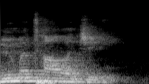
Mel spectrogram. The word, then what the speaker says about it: pneumatology: Uh, the study of or Christian theology concerned with the Spirit is called pneumatology. And you spell that P N E U M A T O L O G Y, pneumatology.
